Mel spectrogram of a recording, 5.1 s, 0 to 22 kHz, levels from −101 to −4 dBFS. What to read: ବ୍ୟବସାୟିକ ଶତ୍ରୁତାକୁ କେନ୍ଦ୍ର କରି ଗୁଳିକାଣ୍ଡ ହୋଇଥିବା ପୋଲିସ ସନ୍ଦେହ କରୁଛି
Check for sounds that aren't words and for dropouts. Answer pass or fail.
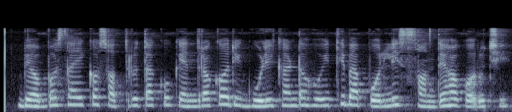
pass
